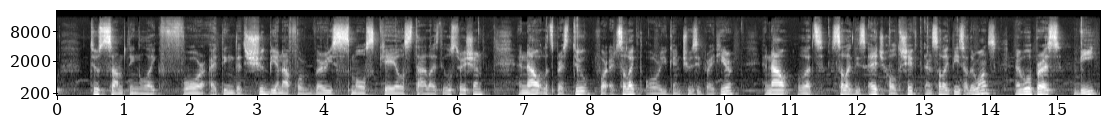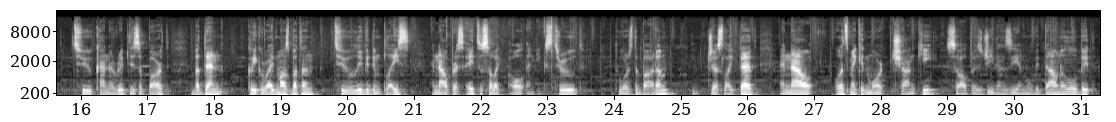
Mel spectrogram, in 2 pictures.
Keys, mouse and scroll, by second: 3.4 right click, 11.5-14.2 drag, 18.6-21.4 right drag, 21.4 a, 25.5 click, 27.4 g, 27.6 z.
